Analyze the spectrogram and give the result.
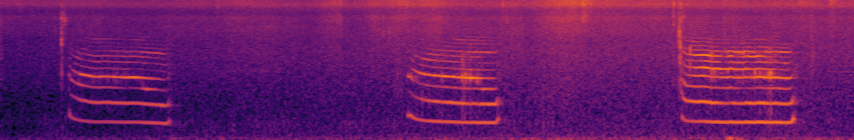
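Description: A male pet cat meows three times, each call a drawn-out, harmonic mew lasting under a second, spaced a couple of seconds apart with quiet between them and no talking.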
